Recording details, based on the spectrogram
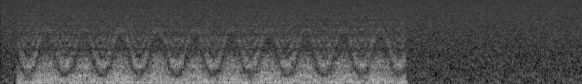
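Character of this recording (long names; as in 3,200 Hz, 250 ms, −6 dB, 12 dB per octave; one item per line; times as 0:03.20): aliases and images of a low sample rate 2,000 Hz, jitter 0%
phaser sweep stages 12, 2.7 Hz, lowest notch 440–3,000 Hz
a quantiser's noise floor 6 bits, dither triangular
a shimmering, thickened sound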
